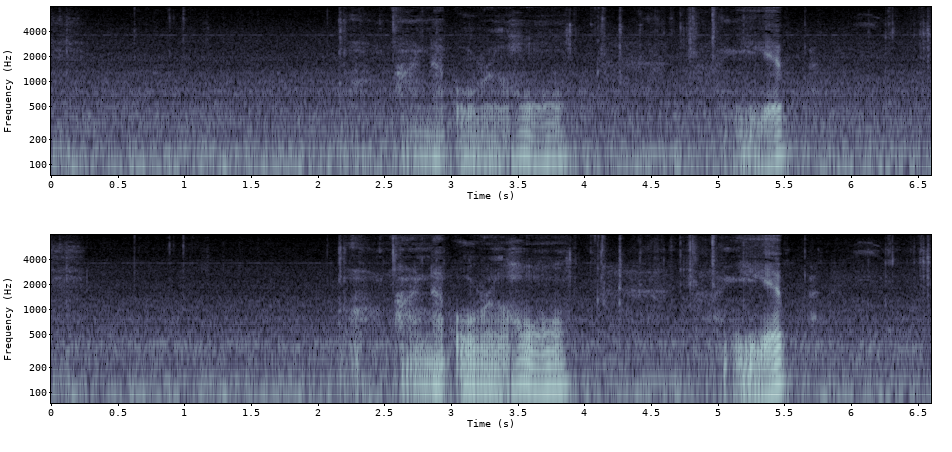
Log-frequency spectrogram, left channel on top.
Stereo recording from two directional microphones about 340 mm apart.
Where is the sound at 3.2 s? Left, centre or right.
Centre.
